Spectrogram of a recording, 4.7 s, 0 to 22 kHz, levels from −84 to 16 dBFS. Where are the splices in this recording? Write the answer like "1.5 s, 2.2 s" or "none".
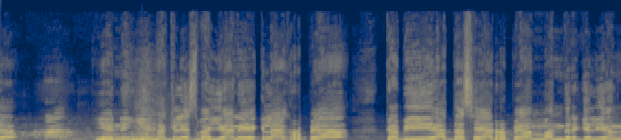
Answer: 1.2 s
